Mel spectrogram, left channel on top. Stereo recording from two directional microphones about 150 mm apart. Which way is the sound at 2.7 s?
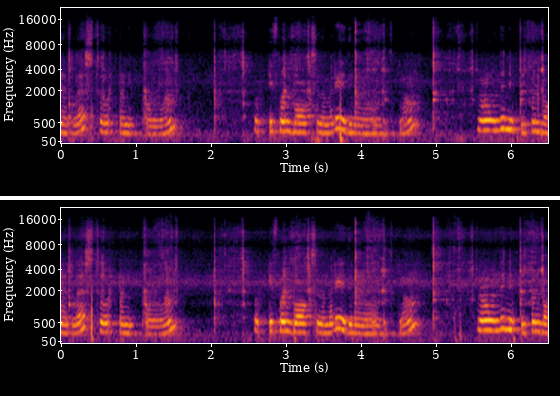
50° right (ahead or behind).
